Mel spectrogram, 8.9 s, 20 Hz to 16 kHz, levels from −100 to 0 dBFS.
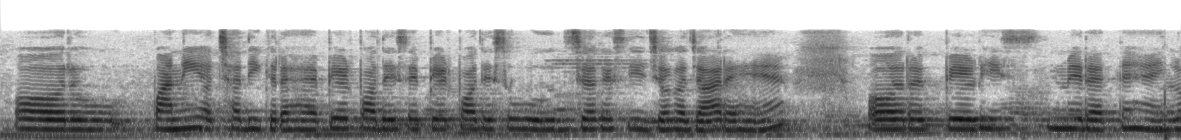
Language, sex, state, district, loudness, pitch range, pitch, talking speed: Hindi, female, Chhattisgarh, Bilaspur, -16 LUFS, 215-230 Hz, 225 Hz, 155 wpm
